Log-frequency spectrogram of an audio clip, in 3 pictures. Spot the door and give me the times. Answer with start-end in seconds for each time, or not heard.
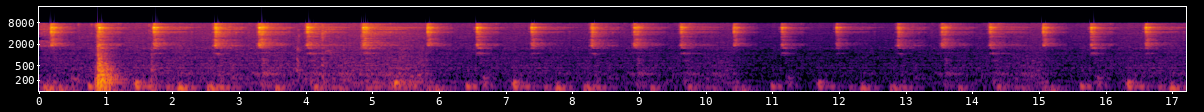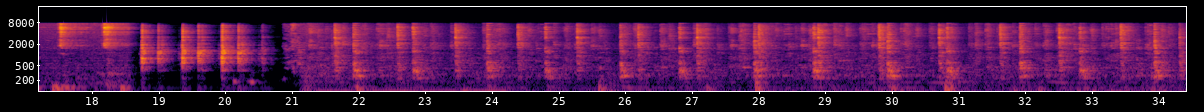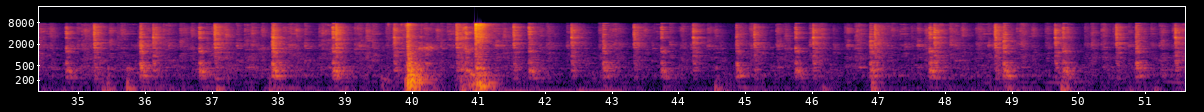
0.5-1.8, 39.5-41.3.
